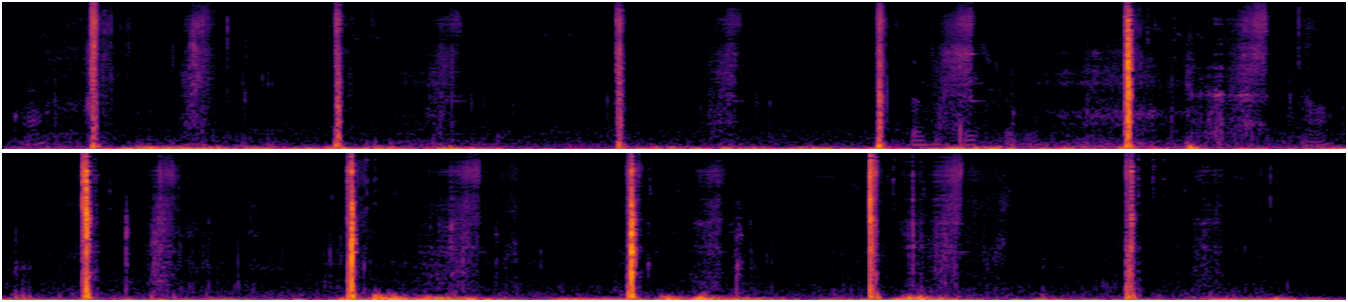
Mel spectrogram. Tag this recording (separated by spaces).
CZ Czech Pansk Panska showel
